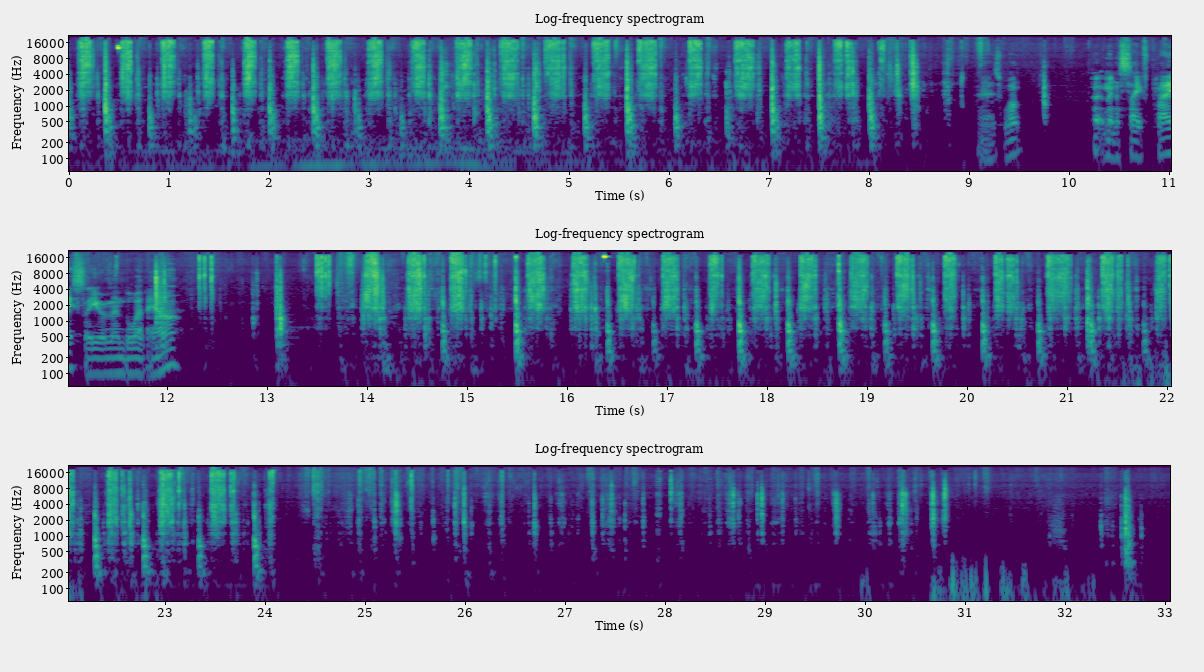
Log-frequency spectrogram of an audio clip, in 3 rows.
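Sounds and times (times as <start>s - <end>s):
ratchet clicking: 0.0s - 8.4s, 13.6s - 23.8s.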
